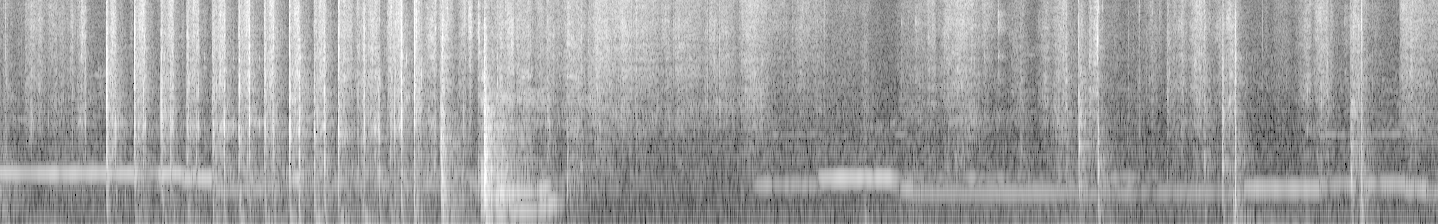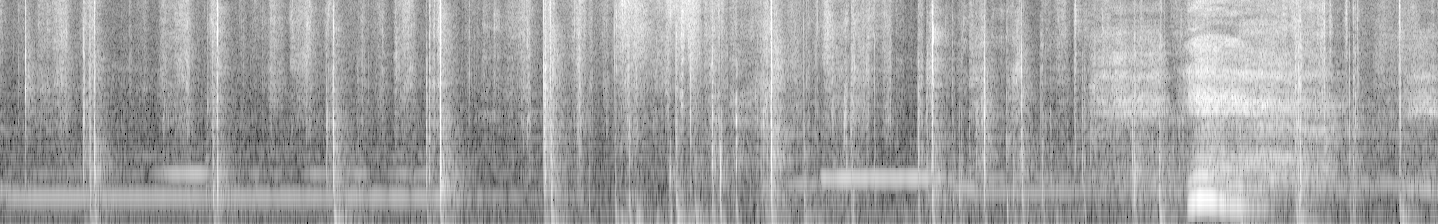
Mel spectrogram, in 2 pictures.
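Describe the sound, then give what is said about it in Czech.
Tarot cards being shuffled during a tarot reading, with repeated crisp riffling clicks and soft snaps over a low sustained musical drone, no talking. “Já už se dívám na vaši fotku, míchám u toho karty a my se spolu podíváme, co nám Tarot poví o vás dvou.”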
